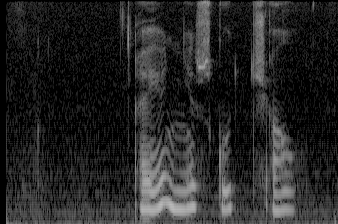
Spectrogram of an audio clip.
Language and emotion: Russian, sad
